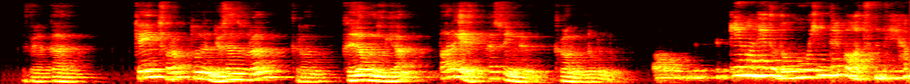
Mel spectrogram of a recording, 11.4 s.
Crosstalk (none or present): none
